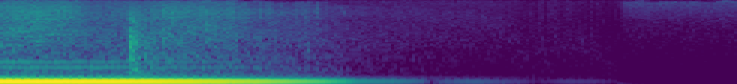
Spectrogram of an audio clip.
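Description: The last chord of an acoustic-guitar jazz track rings out and fades away about a second in, leaving silence at the end of the track.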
